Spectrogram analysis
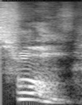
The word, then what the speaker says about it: শ্রম: এরপরে যেটা আছে শ্রম, শ্রম তালবশের সাথে রফালা থাকলে তালবশের উচ্চারণ ইংরেজি এস এর মতো হয়, শ্রম। তাহলে হবে কি? শ্রম, হর্ষ দিতে হবে শেষে, শ্রম।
